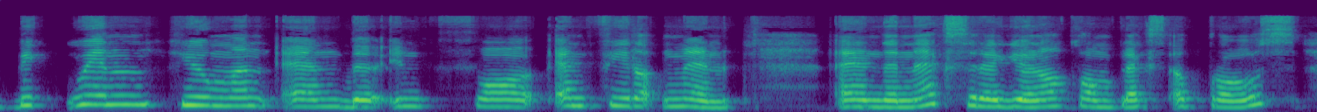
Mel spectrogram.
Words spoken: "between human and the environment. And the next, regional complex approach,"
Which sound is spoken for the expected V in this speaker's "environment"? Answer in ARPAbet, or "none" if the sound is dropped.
F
